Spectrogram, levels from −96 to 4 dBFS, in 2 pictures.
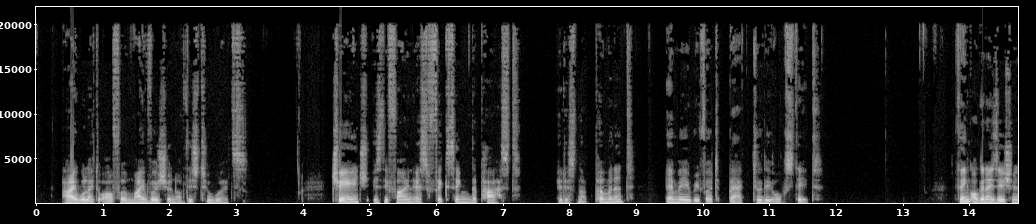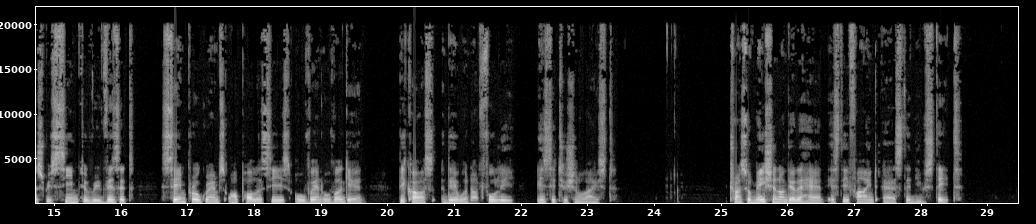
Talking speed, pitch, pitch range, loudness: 125 wpm, 140 Hz, 130-150 Hz, -19 LUFS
